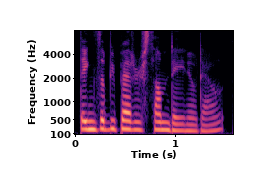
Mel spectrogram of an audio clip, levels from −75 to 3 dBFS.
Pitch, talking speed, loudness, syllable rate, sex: 205 Hz, 265 wpm, -18 LUFS, 5.5 syllables/s, female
